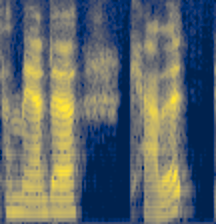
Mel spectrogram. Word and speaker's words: Amanda Cabot: And I have with me today, Amanda Cabot. Am I pronouncing your last name correctly? – Yes, you are. – I am. Okay. Amanda Cabot, who publishes delightful historical romance, which I have always long been a fan.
